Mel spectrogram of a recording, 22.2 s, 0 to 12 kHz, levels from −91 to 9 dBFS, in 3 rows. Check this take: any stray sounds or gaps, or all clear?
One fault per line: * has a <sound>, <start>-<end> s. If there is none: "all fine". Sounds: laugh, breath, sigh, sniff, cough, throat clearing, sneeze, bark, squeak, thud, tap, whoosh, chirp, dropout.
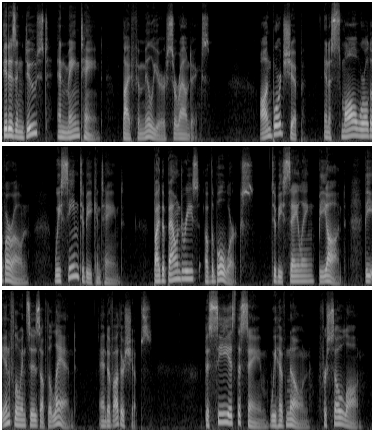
all fine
